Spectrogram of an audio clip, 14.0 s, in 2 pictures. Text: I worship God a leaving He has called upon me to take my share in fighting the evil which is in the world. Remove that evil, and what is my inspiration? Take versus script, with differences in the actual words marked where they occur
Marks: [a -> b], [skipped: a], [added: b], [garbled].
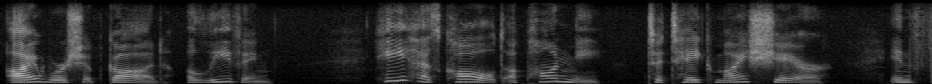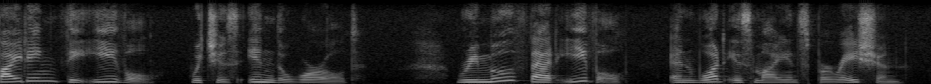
I worship God a leaving He has called upon me to take my share in fighting the evil which is in the world. Remove that evil, and what is my inspiration?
